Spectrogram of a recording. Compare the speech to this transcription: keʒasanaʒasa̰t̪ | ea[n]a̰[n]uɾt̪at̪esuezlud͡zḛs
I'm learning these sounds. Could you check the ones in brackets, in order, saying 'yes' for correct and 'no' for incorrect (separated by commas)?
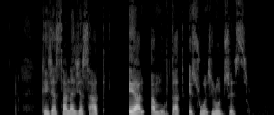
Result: yes, no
